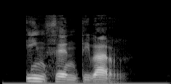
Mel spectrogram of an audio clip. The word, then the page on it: incentivar: espagnol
